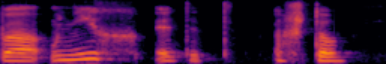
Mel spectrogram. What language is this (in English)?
Russian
